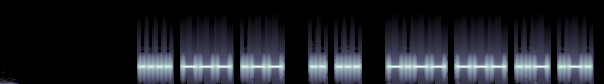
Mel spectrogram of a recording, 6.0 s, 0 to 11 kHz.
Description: Morse code, heard as a keyed tone, about 27 wpm, 700 Hz. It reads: HOW IS YOUR
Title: Sentences from Top 1000 Words - Review Part 3 - 28wpm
